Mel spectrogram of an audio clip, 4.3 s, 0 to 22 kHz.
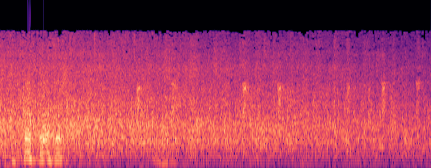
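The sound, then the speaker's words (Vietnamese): A crowd of more than 3,000 people applauding steadily at Tường Vân monastery, a dense, continuous wash of clapping that holds at a fairly loud level throughout, with a brief voice audible near the start. “Tiếng vỗ tay của một người đã làm cho mừng, hoan hỷ, phấn khởi trong lòng rồi, mà tiếng vỗ tay của hơn 3.000 người tại tu viện Tường Vân này không biết điều gì diễn tả cái xúc cảm vui mừng trong lòng của Thầy.”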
